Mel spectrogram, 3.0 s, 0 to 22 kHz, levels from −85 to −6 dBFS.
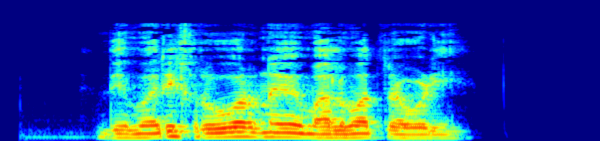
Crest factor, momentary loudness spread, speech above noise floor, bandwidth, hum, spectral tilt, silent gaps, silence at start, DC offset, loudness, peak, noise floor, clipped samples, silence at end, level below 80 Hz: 16 dB; 11 LU; 56 dB; 11.5 kHz; none; -6 dB/octave; none; 0.5 s; under 0.1%; -21 LUFS; -8 dBFS; -77 dBFS; under 0.1%; 0.7 s; -58 dBFS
